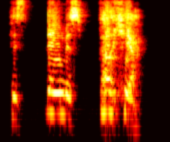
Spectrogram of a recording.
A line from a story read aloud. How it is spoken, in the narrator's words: the boy spat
